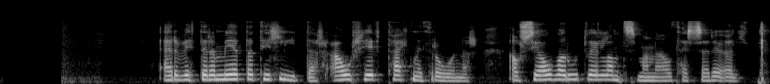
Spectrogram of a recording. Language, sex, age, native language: Icelandic, female, 50-59, Icelandic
